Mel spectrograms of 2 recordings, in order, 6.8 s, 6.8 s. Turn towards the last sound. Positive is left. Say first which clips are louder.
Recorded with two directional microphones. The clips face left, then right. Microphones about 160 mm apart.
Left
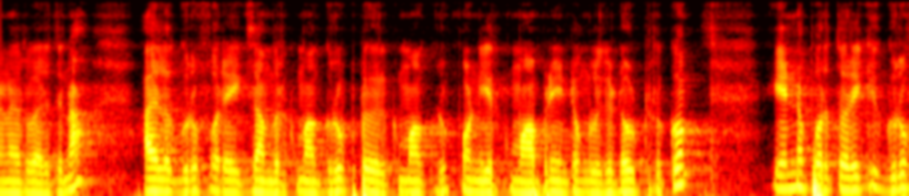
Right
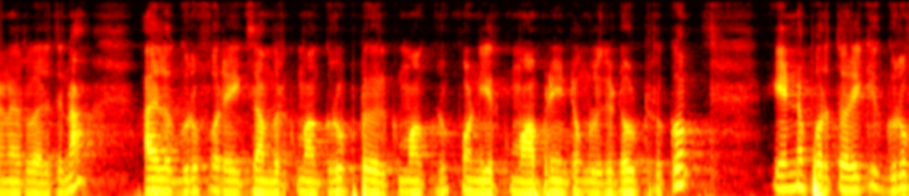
# left 2 dB
turn(degrees=45)  # may be behind; listen again after turning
